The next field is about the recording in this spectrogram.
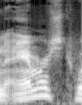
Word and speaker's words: Amherst: Thank you to Terry in Amherst, where only the H is silent.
